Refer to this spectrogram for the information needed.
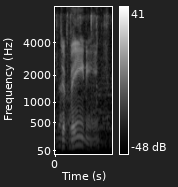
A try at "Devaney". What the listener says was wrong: Don't think about the vein. It's Vanny.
